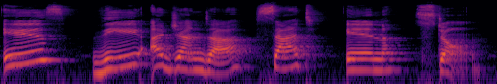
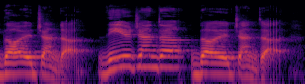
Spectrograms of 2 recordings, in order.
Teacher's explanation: Notice how I have that long E sound, the agenda, because agenda starts with a vowel. This is not a rule that native speakers always follow.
